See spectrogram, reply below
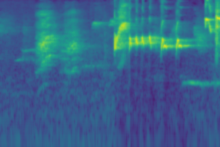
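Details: Orange-headed thrush song played as a lure for other birds: a short burst of high, clipped whistled notes repeated quickly after a soft hiss, ending with a thin steady low whistle.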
